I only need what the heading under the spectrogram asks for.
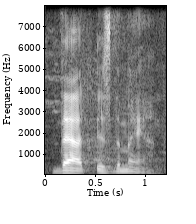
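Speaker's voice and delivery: low, soft, measured accusation; name the villain slowly and quietly; hushed, deliberate acted verdict. Esther accuses Haman to the king.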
